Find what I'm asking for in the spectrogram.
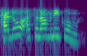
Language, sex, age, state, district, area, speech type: Kashmiri, female, 30-45, Jammu and Kashmir, Srinagar, urban, conversation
